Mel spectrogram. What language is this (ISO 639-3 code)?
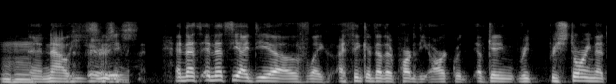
eng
